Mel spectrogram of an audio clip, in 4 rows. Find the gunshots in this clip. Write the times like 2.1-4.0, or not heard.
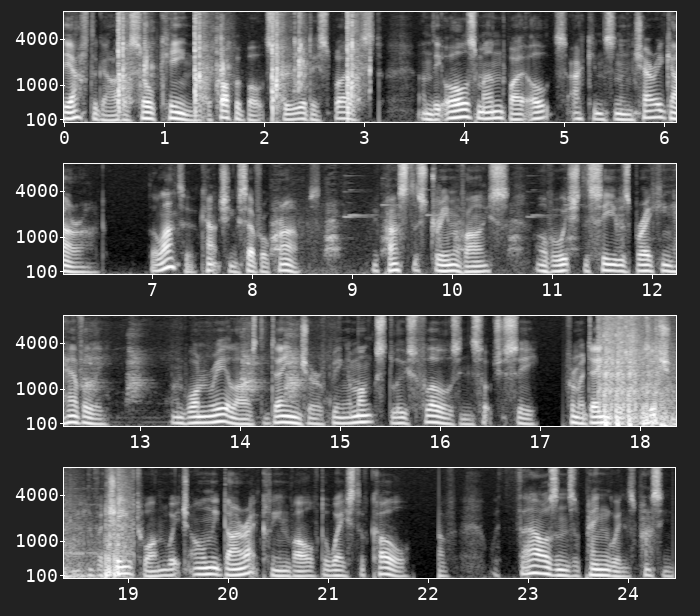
0.6-3.1, 17.6-19.1.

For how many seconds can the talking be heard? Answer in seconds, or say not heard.
24 s.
